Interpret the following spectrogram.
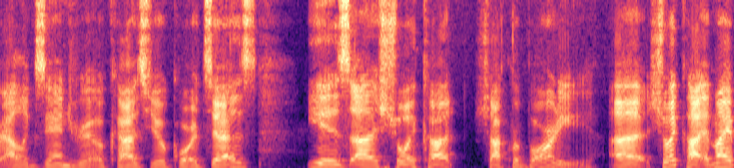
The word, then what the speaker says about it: Saikat Chakrabarti: He is uh Shyot Shakraarti. Uh Sho, am I pronouncing your name correctly?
